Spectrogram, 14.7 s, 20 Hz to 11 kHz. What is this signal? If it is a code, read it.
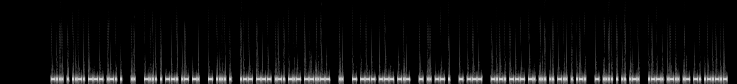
Morse code, heard as a keyed tone, about 46 wpm, 700 Hz. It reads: BEFORE I BEGAN THE WORK, I TOOK TIME TO CONSIDER THEIR PLAN.
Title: Sentences from Top 1000 Words - Review Part 4 - 45wpm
